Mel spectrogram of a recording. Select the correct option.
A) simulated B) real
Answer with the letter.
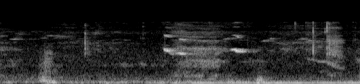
B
